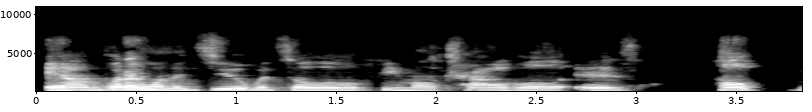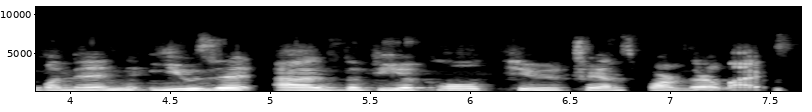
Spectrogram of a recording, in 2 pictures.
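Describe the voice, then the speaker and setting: Relaxed woman from the philippines, reflective interview answers, lowish voice, muffled lo-fi sound. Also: moderate pace. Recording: dull, lo-fi interview recording.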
